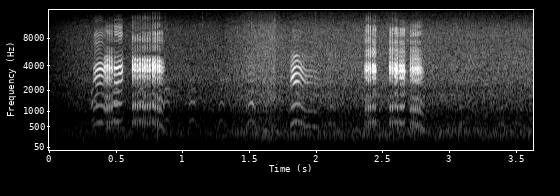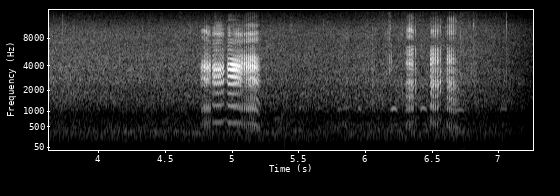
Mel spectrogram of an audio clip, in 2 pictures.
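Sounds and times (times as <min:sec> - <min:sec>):
Caribbean coot clucking and reedy squawking: 0:00.3 - 0:02.9, 0:04.8 - 0:07.2.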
